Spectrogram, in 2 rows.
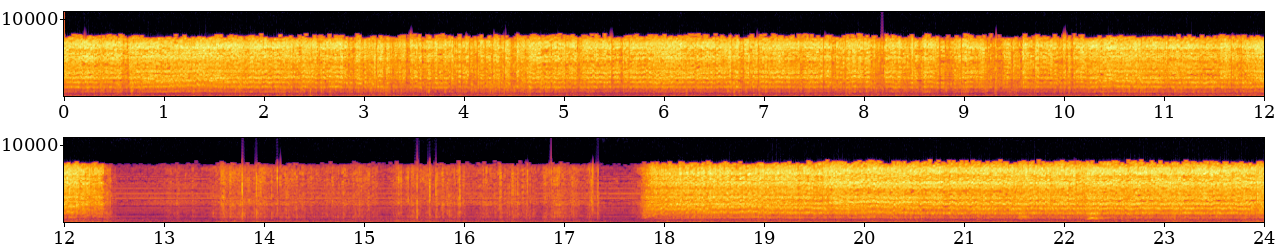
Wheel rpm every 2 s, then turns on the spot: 160, 160, 160, 160, 160, 160, 50, 20, 20, 140, 160, 160.
12-16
